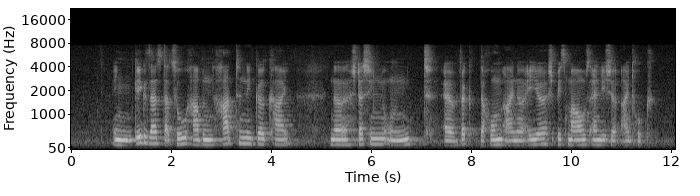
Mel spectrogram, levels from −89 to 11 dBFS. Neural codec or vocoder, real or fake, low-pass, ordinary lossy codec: none; real; none; none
